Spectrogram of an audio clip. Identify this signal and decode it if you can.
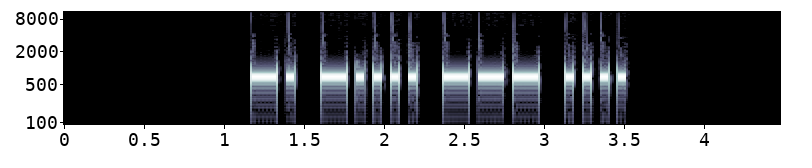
Morse code, heard as a keyed tone, about 22 wpm, 700 Hz. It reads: N6OH
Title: USA Call Signs - 4 Characters - 3x Character Spacing - 22wpm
